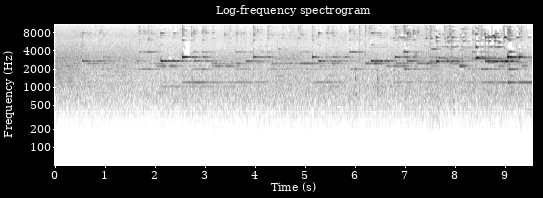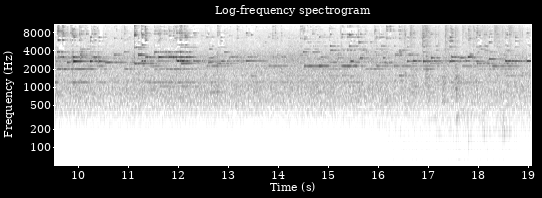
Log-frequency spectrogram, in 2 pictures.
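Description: Wind chimes tinkling: many short, overlapping high notes struck at random over a steady hiss, busiest in the first half.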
